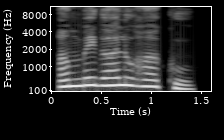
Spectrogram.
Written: ಅಂಬೆಗಾಲುಹಾಕು

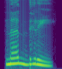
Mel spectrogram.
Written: ನದ್ಧ್ರಿ

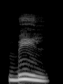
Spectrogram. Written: ಬಿಲ

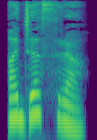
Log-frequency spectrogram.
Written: ಅಜಸ್ರ

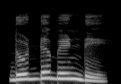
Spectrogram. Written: ದೊಡ್ಡಬೆಂಡೆ

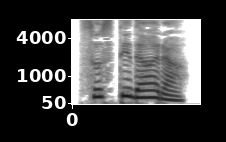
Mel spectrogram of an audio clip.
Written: ಸುಸ್ತಿದಾರ

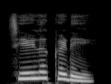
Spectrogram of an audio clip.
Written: ಛಲಗೇಡಿ

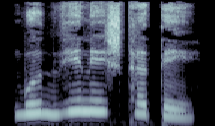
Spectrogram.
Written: ಬುದ್ಧಿನಿಷ್ಠತೆ

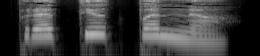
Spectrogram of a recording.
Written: ಪ್ರತ್ಯುತ್ಪನ್ನ

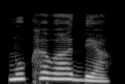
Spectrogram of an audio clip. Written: ಮುಖವಾದ್ಯ

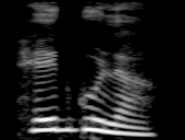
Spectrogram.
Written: ಹೆಗ್ಗುಳ್ಳ

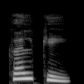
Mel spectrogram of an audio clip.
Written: ಗಿಲಕಿ

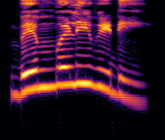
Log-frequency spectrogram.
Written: ಬೆಂಬಳಿವಿಡಿ

